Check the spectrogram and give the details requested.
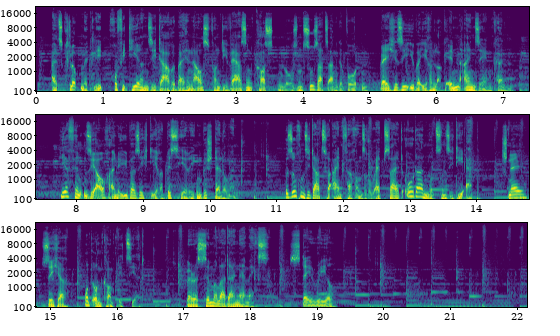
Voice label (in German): Erklaerfilm; Clubmitgliedschaft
